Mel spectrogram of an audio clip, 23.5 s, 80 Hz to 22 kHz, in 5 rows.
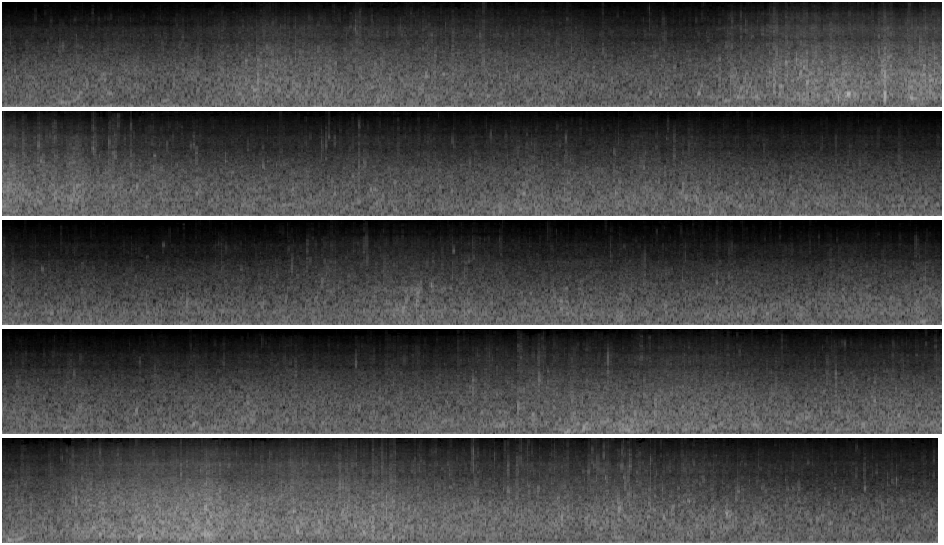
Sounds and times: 0.0s waves 23.4s

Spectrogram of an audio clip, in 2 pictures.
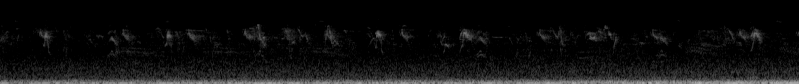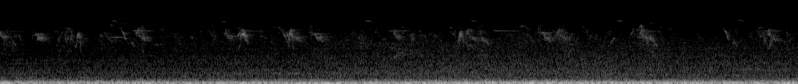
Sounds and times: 0.0s Magpies very close 15.9s
0.0s distant city 15.9s
0.0s sparrows 15.9s
1.1s crows 2.6s
7.7s Trains pass 15.9s

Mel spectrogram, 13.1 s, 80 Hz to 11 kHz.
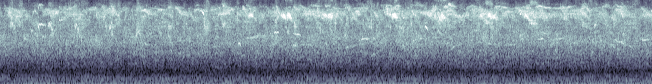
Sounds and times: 0.0s flock of starlings (Sturnus vulgaris) in a tree chatting 13.0s

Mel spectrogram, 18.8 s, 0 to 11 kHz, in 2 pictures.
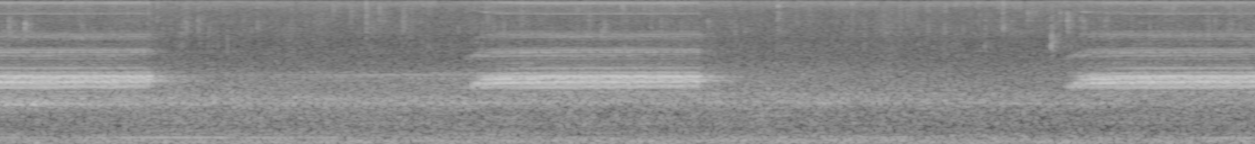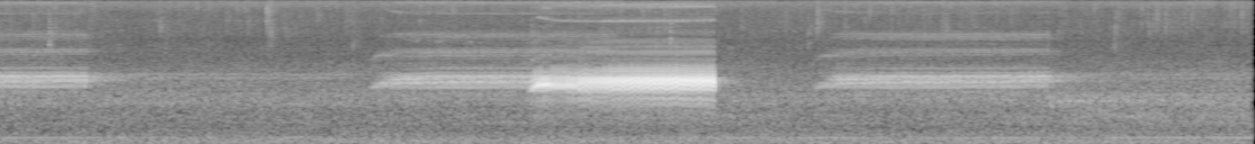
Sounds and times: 0.0s insects 5.5s
0.0s storm drain 18.8s
8.1s insects 14.9s
12.4s Two toads chatting 14.9s
15.5s insects 17.7s

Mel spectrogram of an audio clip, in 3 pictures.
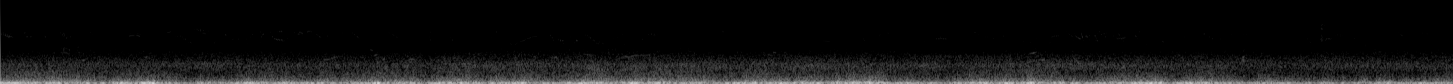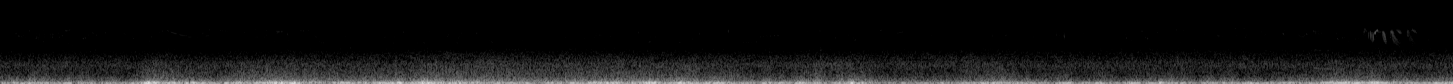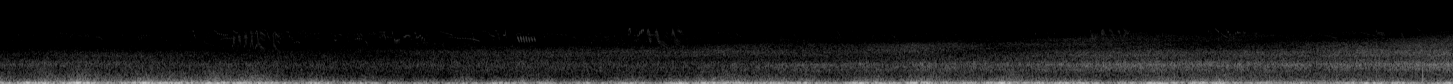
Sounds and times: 0.0s Birds 43.5s
33.8s cars 43.5s

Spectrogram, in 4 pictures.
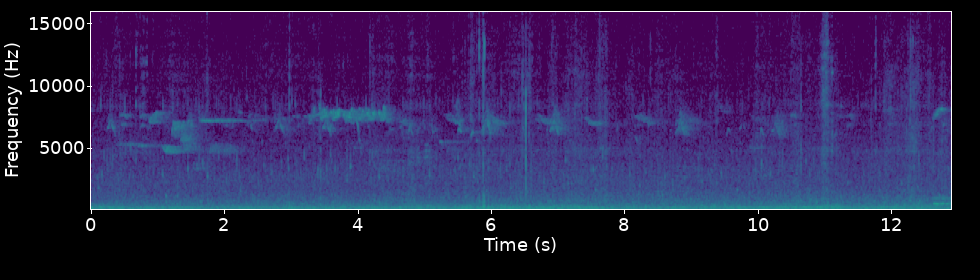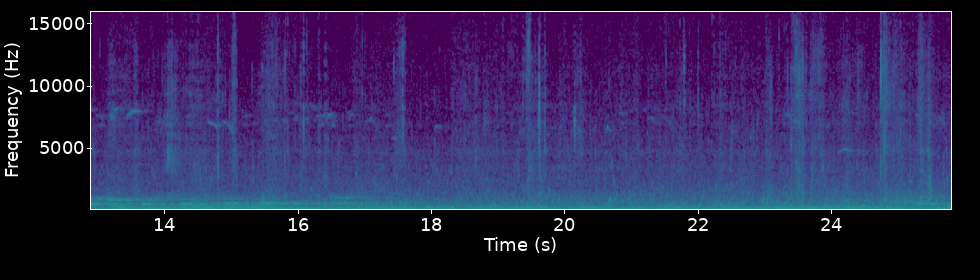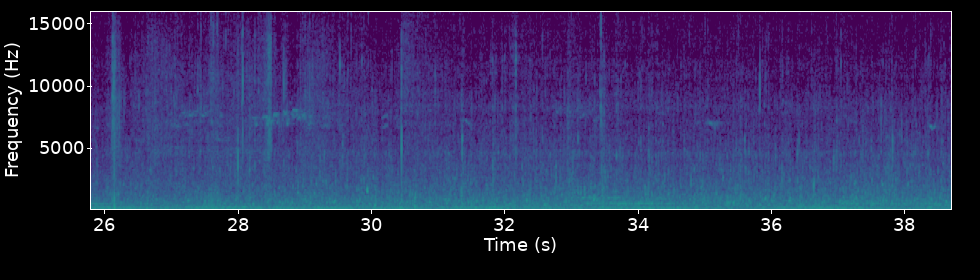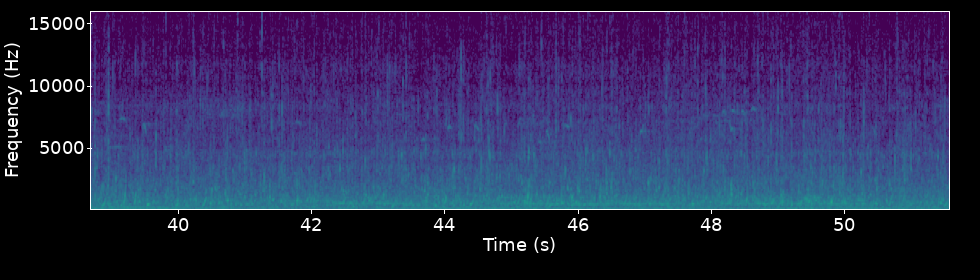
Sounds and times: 0.0s river 51.5s
0.0s wind 51.5s

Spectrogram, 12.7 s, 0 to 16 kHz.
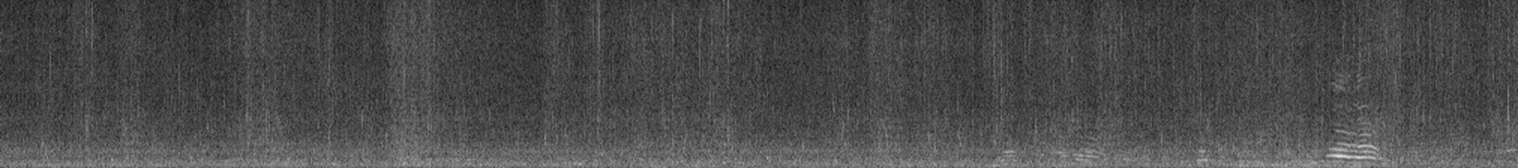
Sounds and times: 0.0s water 12.6s
8.2s children 12.6s

